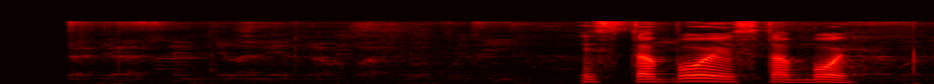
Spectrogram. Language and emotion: Russian, neutral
